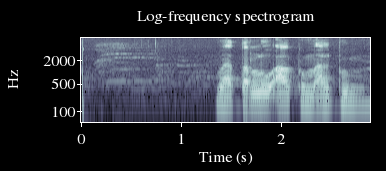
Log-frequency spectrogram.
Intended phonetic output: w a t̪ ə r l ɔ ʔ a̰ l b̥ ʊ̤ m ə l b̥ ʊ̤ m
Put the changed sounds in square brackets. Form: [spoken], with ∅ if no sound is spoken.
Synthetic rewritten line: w a t̪ ə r l [u] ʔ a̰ l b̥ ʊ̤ m [a] l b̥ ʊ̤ m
